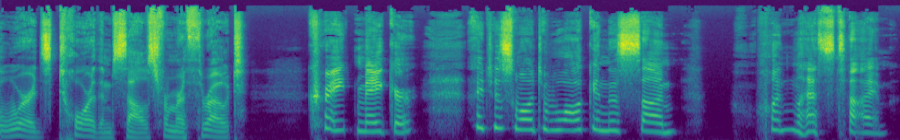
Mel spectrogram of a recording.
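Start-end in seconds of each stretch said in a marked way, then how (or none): 3.1-8.9 anguished high wail; sobbing. A narrator's reading. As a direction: plead through sobs, pitched way up.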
